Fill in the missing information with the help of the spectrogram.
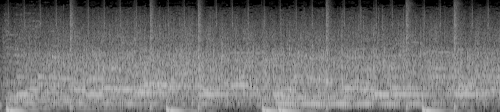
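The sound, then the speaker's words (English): Steady, dense applause fills the whole six seconds, a crackling wash of many hands clapping together over a sustained musical backing with deep, periodic bass notes. “those applause for me.”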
